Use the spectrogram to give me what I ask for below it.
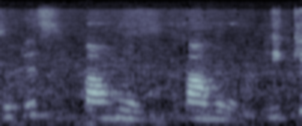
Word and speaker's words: Pahom: Paham is a hard-working farmer who is happy with his achievements. Beta, wait, we are going to pronounce it as Pahom.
